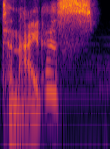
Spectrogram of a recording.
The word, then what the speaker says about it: tinnitus: Kind of like, how's this pronounced? Tinnitus?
